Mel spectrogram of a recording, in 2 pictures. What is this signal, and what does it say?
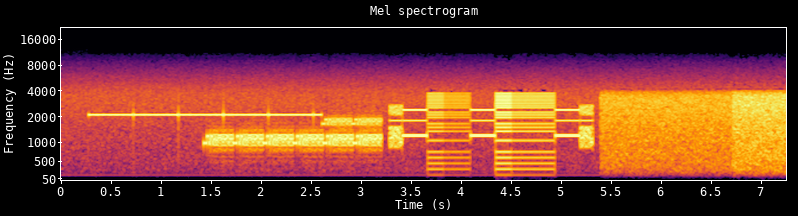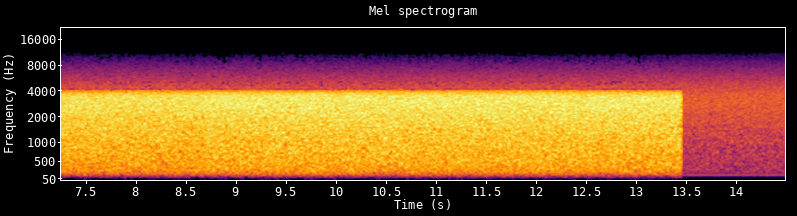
Dial-up modem handshake (V.34 or later), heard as a whistle, warbles, then hiss, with phone line noise.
